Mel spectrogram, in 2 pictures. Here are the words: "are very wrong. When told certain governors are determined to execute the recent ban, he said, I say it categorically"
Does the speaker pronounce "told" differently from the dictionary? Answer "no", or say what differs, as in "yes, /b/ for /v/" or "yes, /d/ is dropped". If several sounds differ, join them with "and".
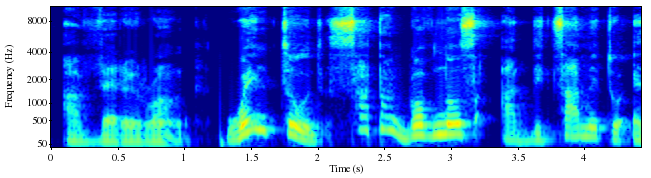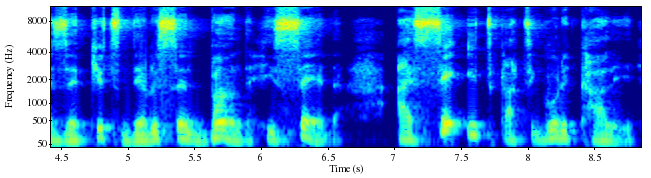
yes, /l/ is dropped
